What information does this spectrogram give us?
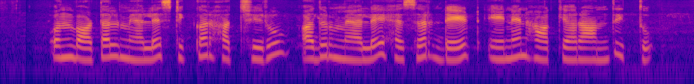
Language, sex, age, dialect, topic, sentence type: Kannada, female, 18-24, Northeastern, banking, statement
